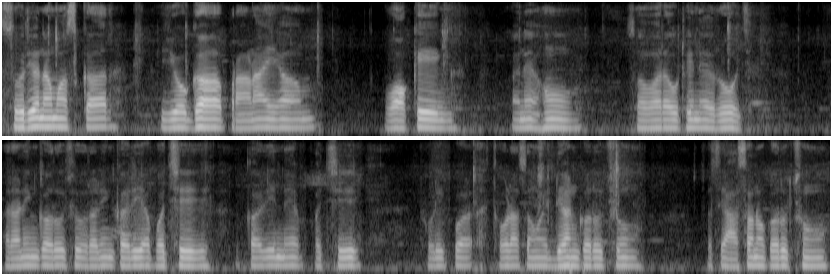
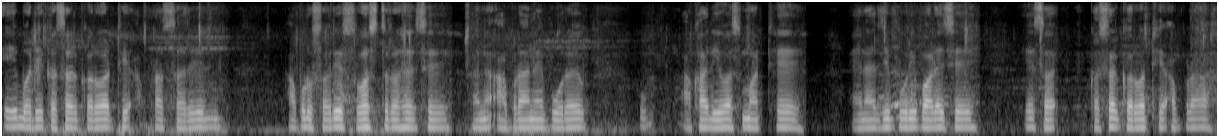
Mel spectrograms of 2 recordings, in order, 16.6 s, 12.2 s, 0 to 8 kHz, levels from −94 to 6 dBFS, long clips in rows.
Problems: constant background noise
